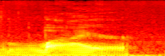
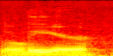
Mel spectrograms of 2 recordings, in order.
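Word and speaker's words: lyre: call it a liar it's kind of hard to pronounce that for me even though I know it's liar sometimes I want to call it Lear but this liar it's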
